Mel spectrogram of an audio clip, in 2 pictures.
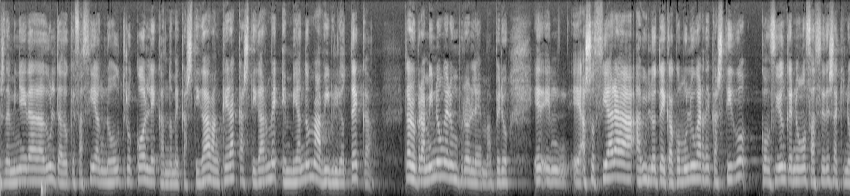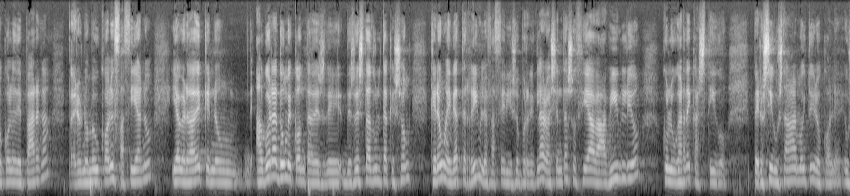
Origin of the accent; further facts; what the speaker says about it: Melide, Galicia, Spain; also born or lived in Vitoria; Eu nacín no País Vasco, nacín en Vitoria, así que ata os 6 anos fun ali o cole, e despois os meus pais volveron, por sorte, para Galicia, así que eu xa pasei a miña infancia e a miña adolescencia nun pobo pequeno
